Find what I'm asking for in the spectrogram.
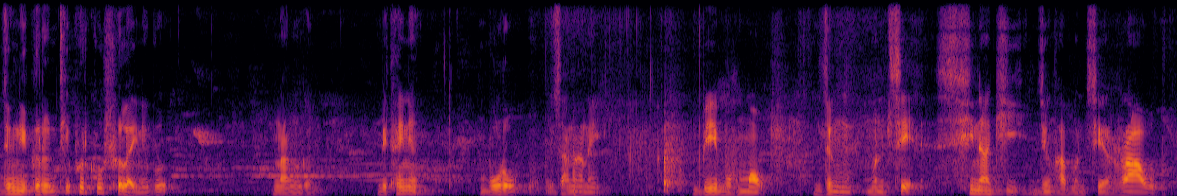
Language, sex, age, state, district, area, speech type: Bodo, male, 45-60, Assam, Chirang, rural, spontaneous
